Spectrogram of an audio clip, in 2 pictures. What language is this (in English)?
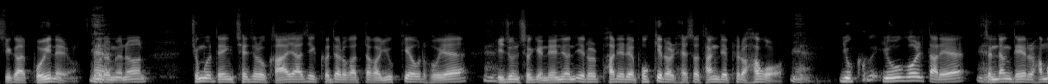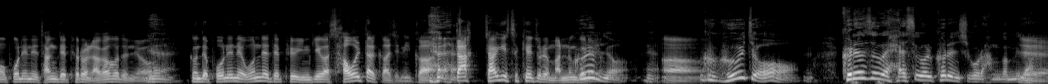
Korean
